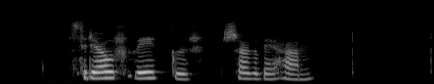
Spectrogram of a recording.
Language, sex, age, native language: Icelandic, female, 10, Icelandic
